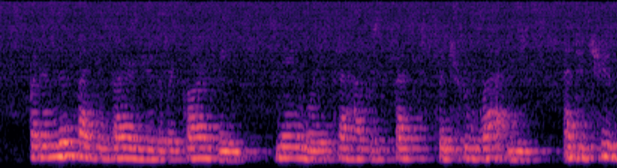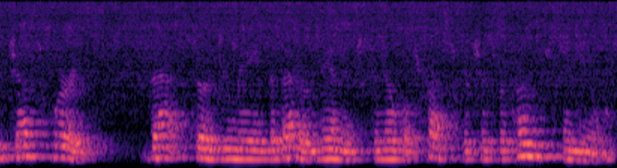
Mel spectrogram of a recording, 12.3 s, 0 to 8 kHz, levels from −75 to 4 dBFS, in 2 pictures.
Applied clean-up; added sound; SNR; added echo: none; Sink (filling or washing) / Water tap, faucet; 18 dB; reverberation time 0.8 s.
